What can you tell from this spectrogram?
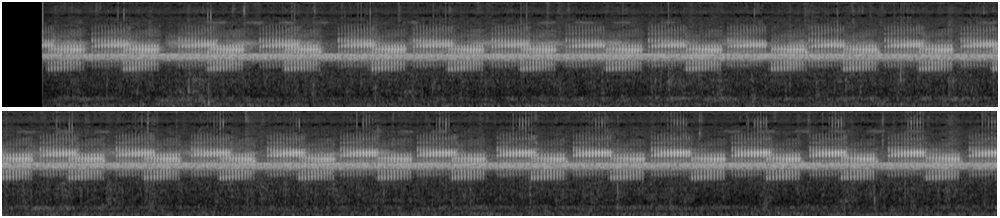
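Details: Frogs and small frogs calling beside a house as the first rains arrive: a dense chorus of pulsed, bright croaks repeating several times a second over a steady high ringing drone, with no other sounds apparent.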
